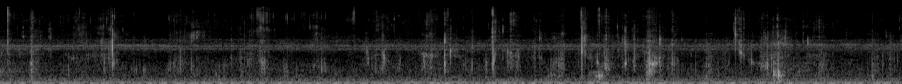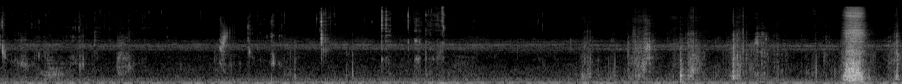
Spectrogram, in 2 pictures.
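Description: Close-miked eating: chewing and crunching a mouthful of chicken giblets, rice and raw greens, with wet mouth clicks scattered throughout. A louder, brief crunching noise comes near the end.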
